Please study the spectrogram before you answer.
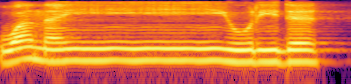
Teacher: بعد ذلك حكم الإدغام بغنة في قوله تعالى ومن يرد، النون الساكنة وبعدها حرف الياء، تدغم النون بالياء فتسقط النون من اللفظ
